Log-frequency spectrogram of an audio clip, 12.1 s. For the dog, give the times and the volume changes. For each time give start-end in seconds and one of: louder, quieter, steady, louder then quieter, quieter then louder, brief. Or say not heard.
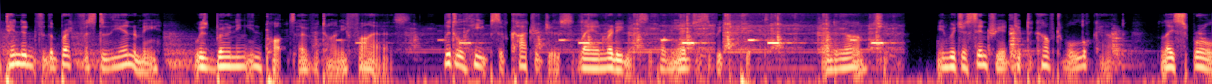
not heard.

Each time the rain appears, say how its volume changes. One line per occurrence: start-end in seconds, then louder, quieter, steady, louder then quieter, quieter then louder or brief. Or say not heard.
not heard.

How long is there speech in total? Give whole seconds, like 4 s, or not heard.
12 s.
